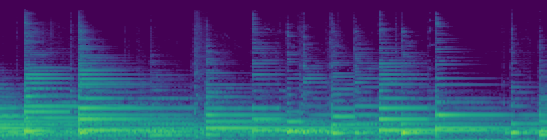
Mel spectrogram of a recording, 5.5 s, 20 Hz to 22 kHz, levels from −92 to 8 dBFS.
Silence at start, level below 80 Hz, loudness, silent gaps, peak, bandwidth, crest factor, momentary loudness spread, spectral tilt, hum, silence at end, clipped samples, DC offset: 0 s; -46 dBFS; -22 LUFS; none; -4 dBFS; 12 kHz; 18 dB; 7 LU; -8 dB/octave; none; 0 s; under 0.1%; under 0.1%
